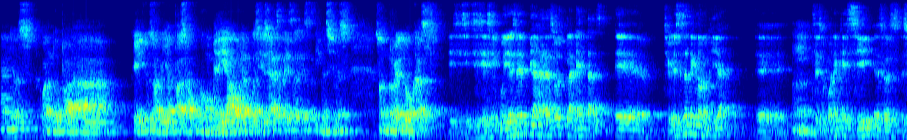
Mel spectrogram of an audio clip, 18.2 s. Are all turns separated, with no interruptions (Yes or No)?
Yes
